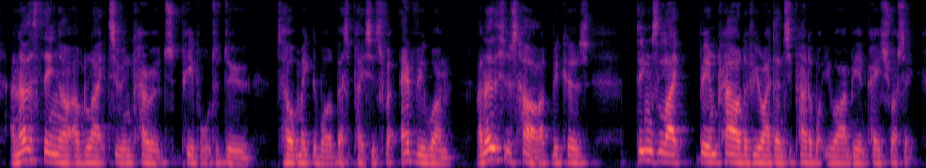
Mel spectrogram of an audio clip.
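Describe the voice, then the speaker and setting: Against a quiet background, a man with a British accent mumbles at a fairly quick pace, sounding somewhat breathy, with a medium pitch and fairly even intonation. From Britain. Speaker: vlogger. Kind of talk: monologue. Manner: halting, many repeated words; mumbling.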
